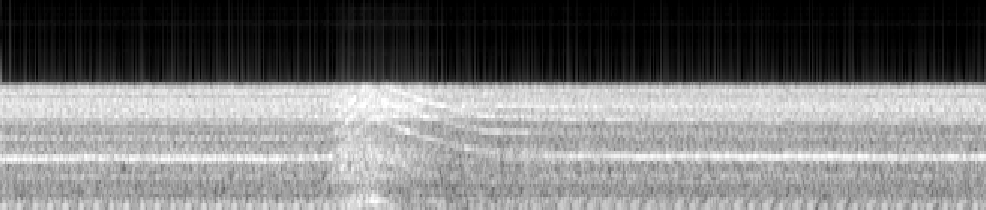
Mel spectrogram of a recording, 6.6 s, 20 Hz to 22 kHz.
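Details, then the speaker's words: 1972 Chevy Monte Carlo, small-block 350 V8 on its existing carburetor before FiTech EFI install, faulty factory starter: uneven idle with a steady high whine over it and a brief rev; whine source still to be tracked down. "so the car is a little loud and also I'm going to be tracking down that whining noise"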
